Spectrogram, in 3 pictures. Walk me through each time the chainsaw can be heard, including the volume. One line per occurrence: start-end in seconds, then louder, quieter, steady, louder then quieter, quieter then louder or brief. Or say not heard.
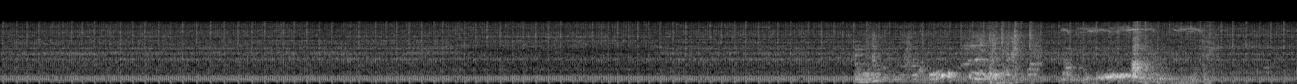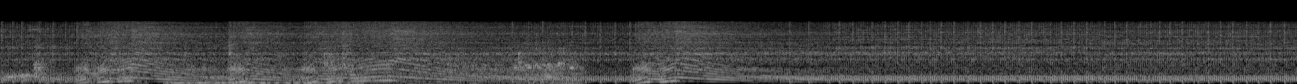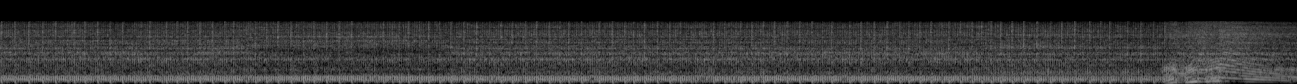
0.0-38.8 steady.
